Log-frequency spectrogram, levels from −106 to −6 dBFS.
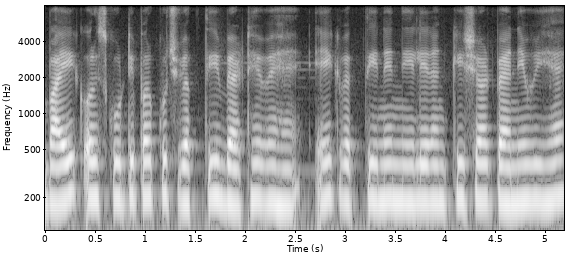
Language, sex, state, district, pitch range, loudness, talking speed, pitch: Hindi, female, Chhattisgarh, Raipur, 185-195 Hz, -17 LUFS, 220 wpm, 190 Hz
